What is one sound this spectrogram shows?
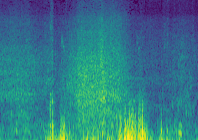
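Wood knocks and scrapes against wood.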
